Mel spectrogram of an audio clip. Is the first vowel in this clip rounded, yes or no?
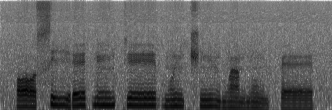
yes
